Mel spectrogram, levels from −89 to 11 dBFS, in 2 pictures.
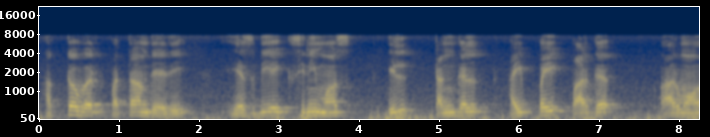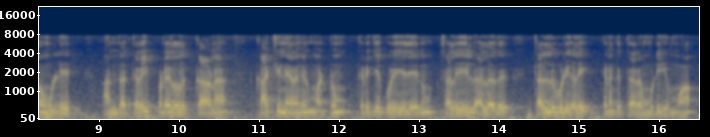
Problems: constant background noise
